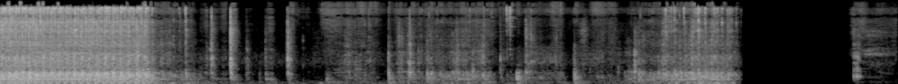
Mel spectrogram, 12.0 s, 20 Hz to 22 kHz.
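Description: Sewing machine set to a quarter-inch stitch at length 2.4 running a rail fence quilt block seam, a loud steady whir at first, then stop-start stitching and short bursts before going silent, close by with no talk.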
